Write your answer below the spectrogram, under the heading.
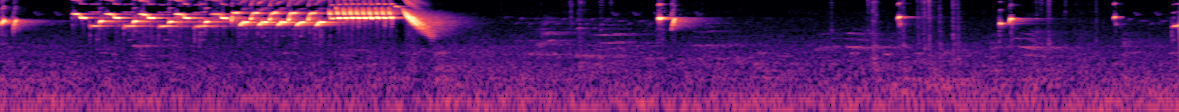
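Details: Clean, error-free song of a goldfinch and canary hybrid in Malaga copy style, for teaching young and stimulating hens; a high note, then quick twittering and a fast buzzing trill, then silence broken by scattered single chirps.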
